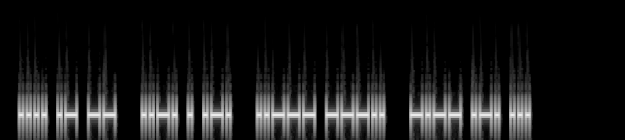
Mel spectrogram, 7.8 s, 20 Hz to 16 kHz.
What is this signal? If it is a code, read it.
Morse code, heard as a keyed tone, about 25 wpm, 700 Hz. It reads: HAM FER 28 YRS
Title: Practice QSO - Exchange 3 - More Info - 25wpm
